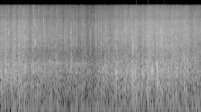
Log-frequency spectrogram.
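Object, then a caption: Thin plastic produce bag. An empty, thin, clear printed plastic produce bag is scrunched and crinkled between red-gloved hands. The result is a steady, dense crackling rustle that is almost entirely bright and high, with no low end, and it swells slightly louder toward the end.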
